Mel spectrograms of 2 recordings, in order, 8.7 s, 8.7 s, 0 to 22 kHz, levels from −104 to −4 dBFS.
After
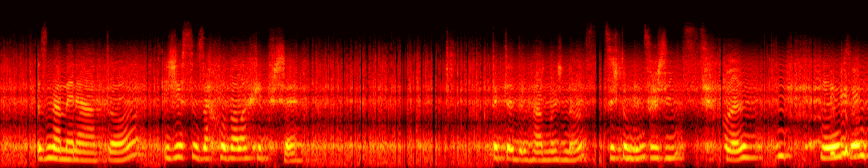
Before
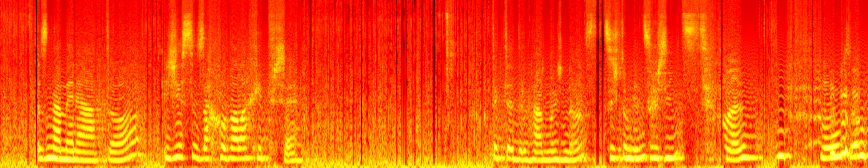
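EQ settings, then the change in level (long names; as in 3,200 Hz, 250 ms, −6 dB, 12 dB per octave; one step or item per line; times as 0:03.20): formant filter e
high-pass filter 61 Hz
low-pass with resonance 4,600 Hz, resonance Q 2.5
0.0 dB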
